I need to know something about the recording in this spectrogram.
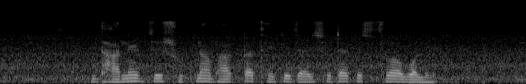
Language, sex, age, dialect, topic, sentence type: Bengali, male, 18-24, Northern/Varendri, agriculture, statement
